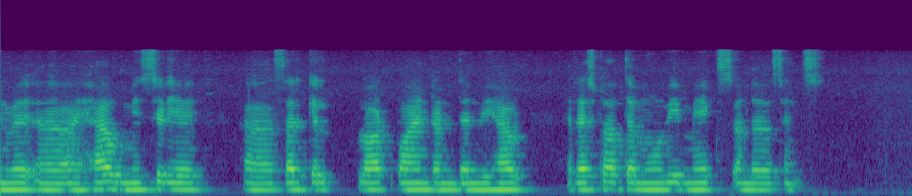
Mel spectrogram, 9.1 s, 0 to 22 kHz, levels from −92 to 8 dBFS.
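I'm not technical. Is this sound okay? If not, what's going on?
No, there are two small glitches worth knowing about.

At 3.88 to 3.94 s there's a brief, very faint ghost of the voice trailing about a third of a second (roughly 320 ms) behind the original. That's an echo leak. It's likely that someone on the call was using a loudspeaker and their echo canceller didn't quite scrub out what their microphone picked up, so a tiny scrap of it got sent back down the line.

At 5.38 to 5.51 s the background sound in the room drops away almost to silence for a moment, roughly 150 ms, then comes back. This is background gated by the echo canceller. While the loudspeaker was playing, the canceller clamped the microphone down hard to keep echo out, and it took the room sound with it until it let go.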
